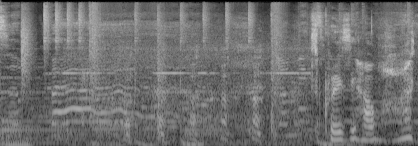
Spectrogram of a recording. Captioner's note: laughs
